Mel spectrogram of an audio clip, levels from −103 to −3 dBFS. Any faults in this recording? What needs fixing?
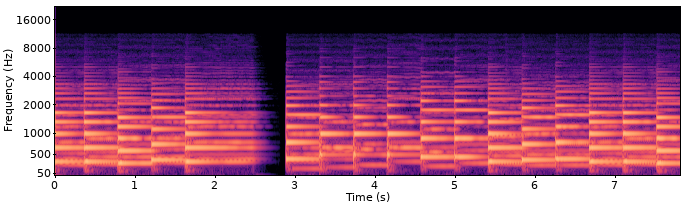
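Wrong sample rate, throughout the clip: everything runs 1.5 times too fast and sits about 7 semitones (roughly a fifth) too high, with speed and pitch shifted together. That ratio fits audio captured at 16 kHz being played back at 24 kHz with no rate conversion. To prevent it, carry the true sample rate through to playback, or resample to the output device's rate before playing.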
